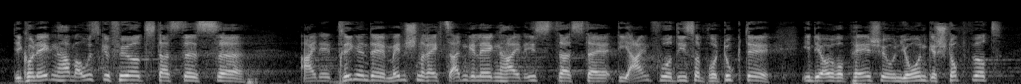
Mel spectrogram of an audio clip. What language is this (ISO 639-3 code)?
deu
